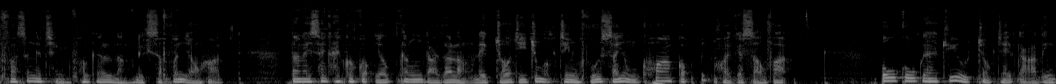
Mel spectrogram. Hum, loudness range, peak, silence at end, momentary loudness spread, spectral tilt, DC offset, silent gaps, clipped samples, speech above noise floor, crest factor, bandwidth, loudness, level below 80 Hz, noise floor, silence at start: none; 2 LU; -22 dBFS; 0 s; 8 LU; -5.5 dB/octave; under 0.1%; none; under 0.1%; 23 dB; 18 dB; 15 kHz; -39 LUFS; -50 dBFS; -61 dBFS; 0 s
